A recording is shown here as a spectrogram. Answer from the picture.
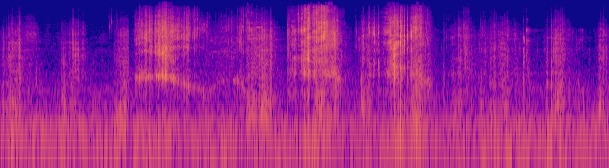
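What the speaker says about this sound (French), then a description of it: "Ça croustille, hein." Close, crisp crunching as someone bites and chews crunchy homemade nuggets, several loud crackling bites spaced a second or so apart with quieter chewing in between.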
